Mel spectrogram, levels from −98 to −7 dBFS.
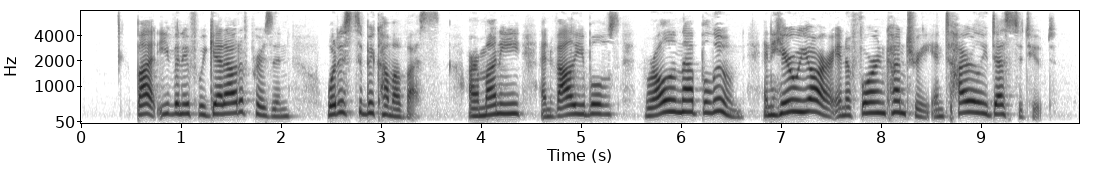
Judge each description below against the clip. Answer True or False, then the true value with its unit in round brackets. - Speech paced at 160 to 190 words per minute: False (200 wpm)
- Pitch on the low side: False (255 Hz)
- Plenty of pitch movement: False (4.4 semitones)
